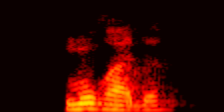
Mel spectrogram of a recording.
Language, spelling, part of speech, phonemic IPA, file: French, Mourad, proper noun, /mu.ʁad/, LL-Q150 (fra)-Mourad.wav
- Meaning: a male given name from Arabic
